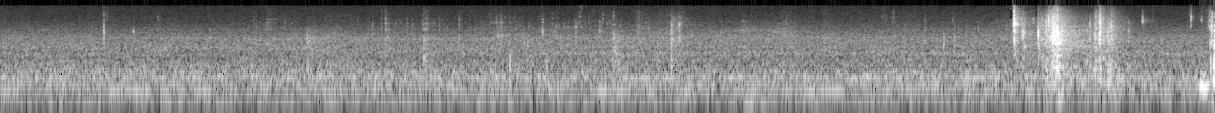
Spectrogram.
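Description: Quiet room with a faint steady hum, then a couple of short, sharp sounds about five seconds in.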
